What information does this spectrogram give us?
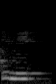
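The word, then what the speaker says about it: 意味: 자, 의미라고 하면은 발음을 이미라고 합니다. 이미.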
